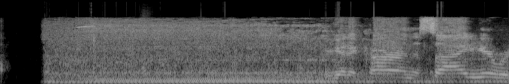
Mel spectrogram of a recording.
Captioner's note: engine rumbling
